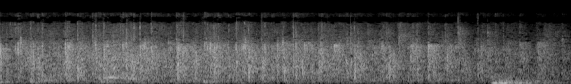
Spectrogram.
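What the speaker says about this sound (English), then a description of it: "I think just alone the boys deserve a round of applause for that" A hall audience applauds a youth football team at an end-of-season awards night, steady dense clapping filling the room for several seconds at even loudness without voices.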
